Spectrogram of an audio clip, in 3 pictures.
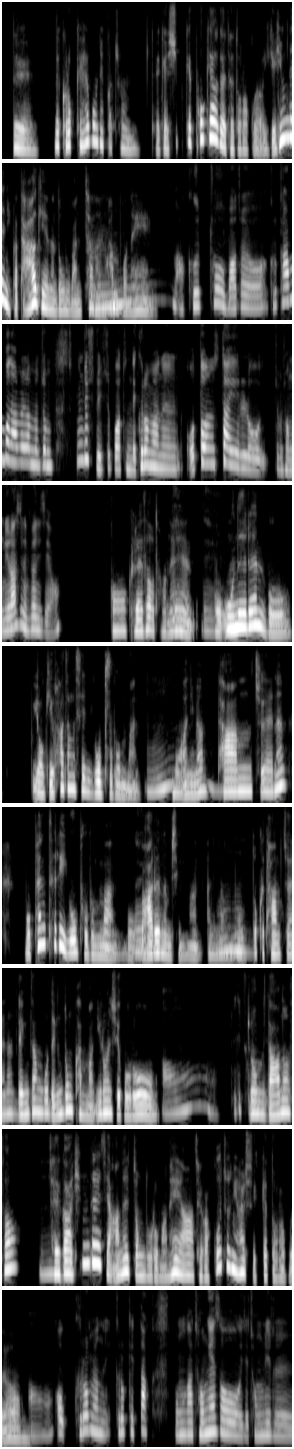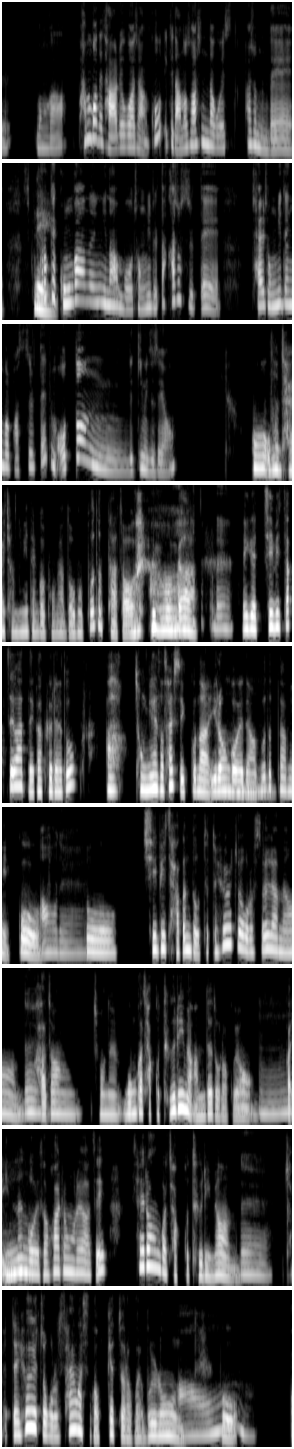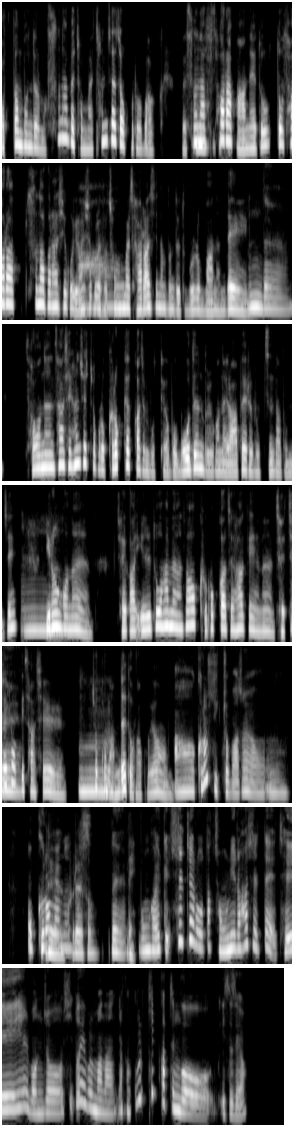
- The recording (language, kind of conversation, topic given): Korean, podcast, 작은 집을 효율적으로 사용하는 방법은 무엇인가요?
- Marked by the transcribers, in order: other background noise; tapping; in English: "팬트리"; laugh; laugh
